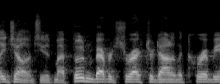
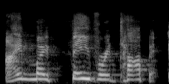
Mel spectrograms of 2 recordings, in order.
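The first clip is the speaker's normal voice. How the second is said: much higher, hammed-up vain voice; mock self-absorbed; 12 semitones higher, 4 dB louder than usual. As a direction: play the vain guy. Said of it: "And you know what?".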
